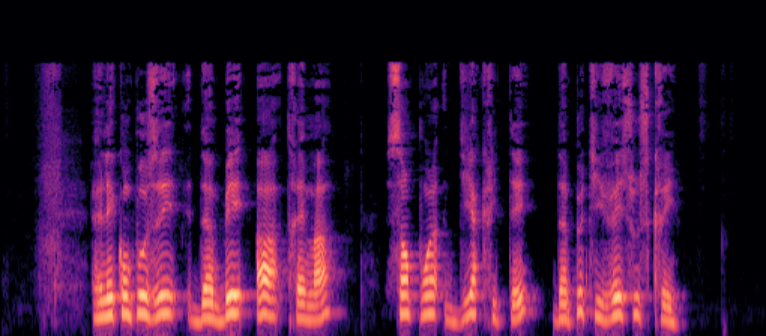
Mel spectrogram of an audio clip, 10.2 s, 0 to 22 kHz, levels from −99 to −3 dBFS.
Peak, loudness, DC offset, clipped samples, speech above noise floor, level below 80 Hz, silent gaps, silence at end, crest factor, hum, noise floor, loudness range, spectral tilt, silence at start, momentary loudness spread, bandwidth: -4 dBFS; -23 LUFS; under 0.1%; under 0.1%; 64 dB; -66 dBFS; none; 1.2 s; 20 dB; none; -86 dBFS; 7 LU; -6.5 dB/octave; 1.25 s; 13 LU; 11.5 kHz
